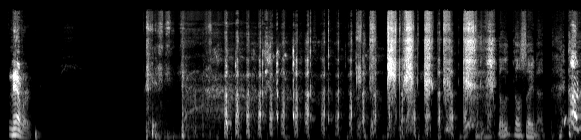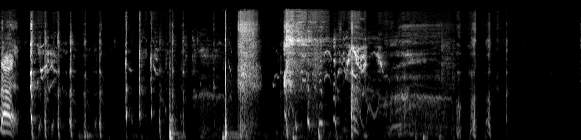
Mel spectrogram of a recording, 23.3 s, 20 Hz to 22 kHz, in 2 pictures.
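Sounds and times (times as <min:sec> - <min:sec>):
speech: 0:00.2 - 0:00.8, 0:04.5 - 0:13.1
laughter: 0:02.9 - 0:10.1, 0:11.0 - 0:21.8
man coughing: 0:03.7 - 0:10.0, 0:11.2 - 0:15.4, 0:17.3 - 0:19.7.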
